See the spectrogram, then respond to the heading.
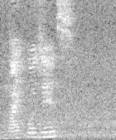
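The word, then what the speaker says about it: pnictogens: This is called the nicogens.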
